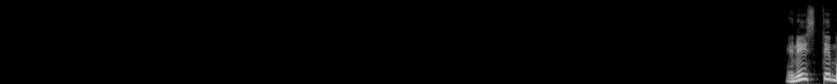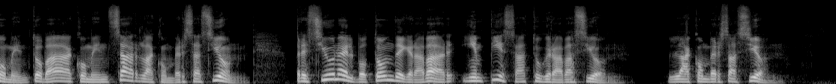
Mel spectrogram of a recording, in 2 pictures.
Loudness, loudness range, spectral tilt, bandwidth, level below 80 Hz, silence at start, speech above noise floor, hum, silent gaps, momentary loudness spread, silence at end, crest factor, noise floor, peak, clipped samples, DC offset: -20 LUFS; 4 LU; -6 dB/octave; 17.5 kHz; -54 dBFS; 7.85 s; 68 dB; none; none; 7 LU; 0.55 s; 22 dB; -87 dBFS; 0 dBFS; under 0.1%; under 0.1%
